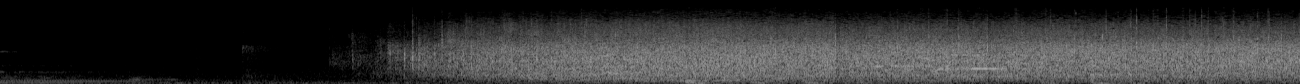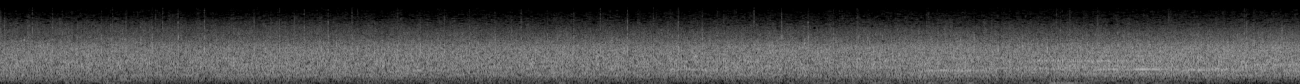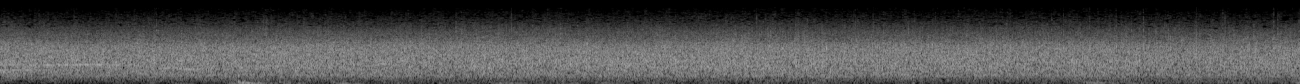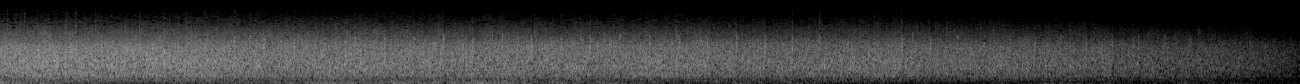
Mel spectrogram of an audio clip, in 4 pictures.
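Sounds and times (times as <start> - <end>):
audience applauding: 3.3 - 52.0.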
